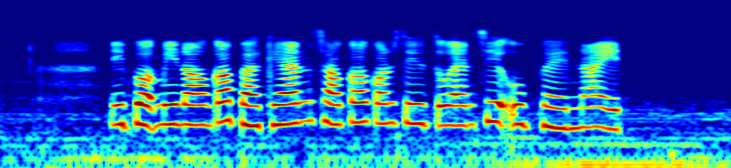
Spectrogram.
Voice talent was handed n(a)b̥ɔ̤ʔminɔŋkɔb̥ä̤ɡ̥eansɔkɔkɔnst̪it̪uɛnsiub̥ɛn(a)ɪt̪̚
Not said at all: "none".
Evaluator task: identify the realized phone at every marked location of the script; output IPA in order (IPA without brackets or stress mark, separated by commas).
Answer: i, a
